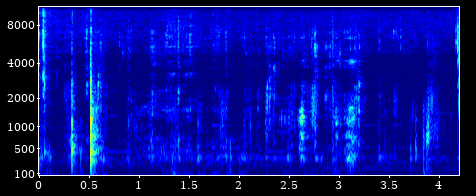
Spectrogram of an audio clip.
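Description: A person chewing a mouthful of stew close to the microphone: irregular wet smacks and mouth clicks, with two sharper smacks about half a second in.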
